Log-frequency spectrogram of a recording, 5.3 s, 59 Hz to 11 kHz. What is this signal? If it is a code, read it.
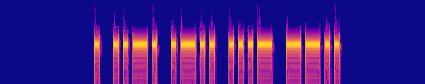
Morse code, heard as a keyed tone, about 20 wpm, 700 Hz. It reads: EFLVZ
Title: Code Groups - 5 Letters - 20wpm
